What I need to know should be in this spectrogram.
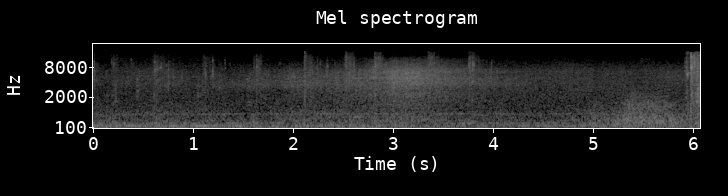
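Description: Wind blows steadily across an open outdoor expanse.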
